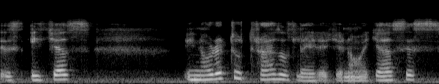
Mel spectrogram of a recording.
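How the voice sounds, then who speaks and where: With noticeable background noise, a woman of medium pitch and a Spanish accent speaks at a fairly slow pace, her pitch swinging very widely. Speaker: committee member. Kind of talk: virtual public meeting. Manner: halting.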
